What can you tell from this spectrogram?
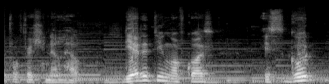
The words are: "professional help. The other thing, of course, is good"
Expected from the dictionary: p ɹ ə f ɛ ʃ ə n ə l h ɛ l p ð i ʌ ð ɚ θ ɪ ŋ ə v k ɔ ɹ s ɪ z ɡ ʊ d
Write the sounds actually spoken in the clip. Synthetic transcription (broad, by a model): p ɹ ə f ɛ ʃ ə n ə l h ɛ l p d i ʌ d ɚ t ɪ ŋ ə f k ɔ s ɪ s ɡ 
